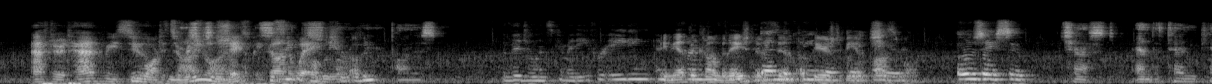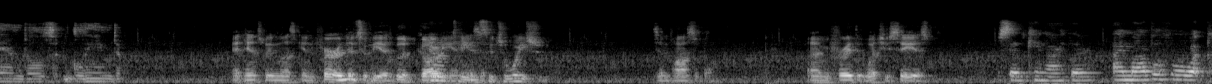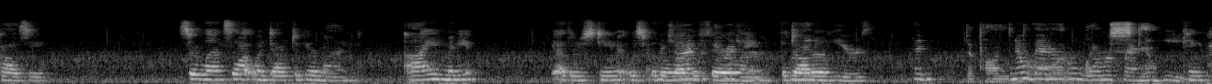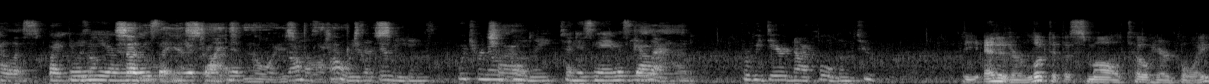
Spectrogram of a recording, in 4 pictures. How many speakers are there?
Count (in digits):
6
